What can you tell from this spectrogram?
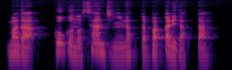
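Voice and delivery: usual speaking voice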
